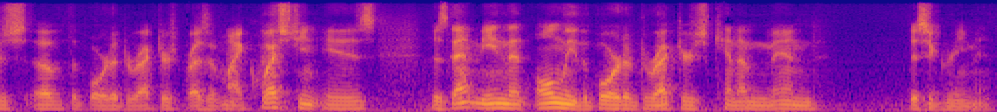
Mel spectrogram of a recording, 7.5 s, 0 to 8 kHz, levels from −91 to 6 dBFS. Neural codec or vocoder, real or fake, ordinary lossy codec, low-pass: codec, 16 kHz, about 1 kbps, DyCAST, with the encoder's durations; fake; AAC, 32 kbps; 7.2 kHz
